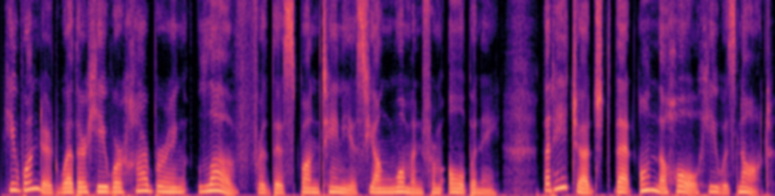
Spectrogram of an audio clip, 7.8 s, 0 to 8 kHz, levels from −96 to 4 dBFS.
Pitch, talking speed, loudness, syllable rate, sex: 190 Hz, 185 wpm, -17 LUFS, 5.3 syllables/s, female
